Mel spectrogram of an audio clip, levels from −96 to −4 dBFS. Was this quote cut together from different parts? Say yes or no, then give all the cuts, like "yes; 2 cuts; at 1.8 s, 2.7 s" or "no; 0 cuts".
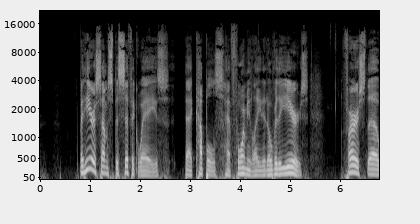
no; 0 cuts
